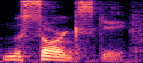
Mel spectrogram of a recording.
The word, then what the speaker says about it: Mussorgsky: and pronouncing the name with the G in place and with the emphasis on the second syllable, Mussorgsky.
